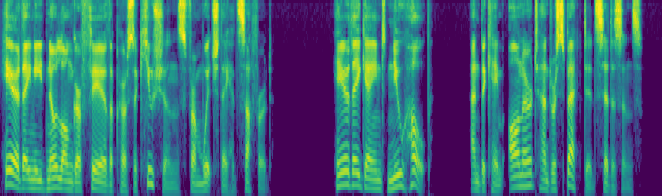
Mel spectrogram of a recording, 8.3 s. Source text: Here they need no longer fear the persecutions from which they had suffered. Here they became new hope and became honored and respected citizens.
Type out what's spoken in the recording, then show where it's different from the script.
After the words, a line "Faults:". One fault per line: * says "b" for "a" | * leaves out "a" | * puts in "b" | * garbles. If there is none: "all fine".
Here they need no longer fear the persecutions from which they had suffered. Here they gained new hope and became honored and respected citizens.
Faults:
* says "gained" for "became"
